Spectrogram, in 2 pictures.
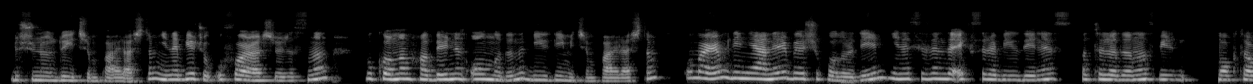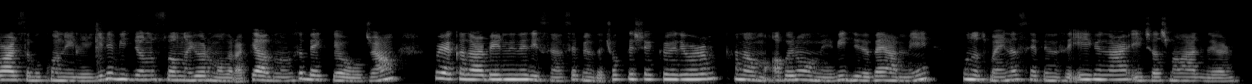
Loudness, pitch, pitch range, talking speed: -27 LUFS, 215 Hz, 180-240 Hz, 140 wpm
